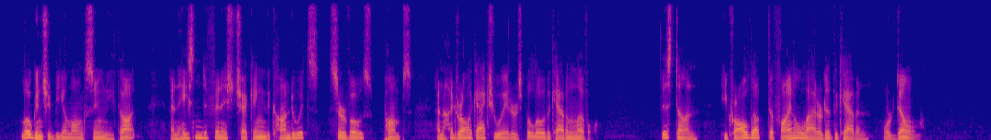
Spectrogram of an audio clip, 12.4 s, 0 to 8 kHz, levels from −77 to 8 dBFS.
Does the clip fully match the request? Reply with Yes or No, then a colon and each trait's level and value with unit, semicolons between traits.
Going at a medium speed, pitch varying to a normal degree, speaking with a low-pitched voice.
Yes: average, 175 wpm; average, 4.6 semitones; low, 110 Hz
